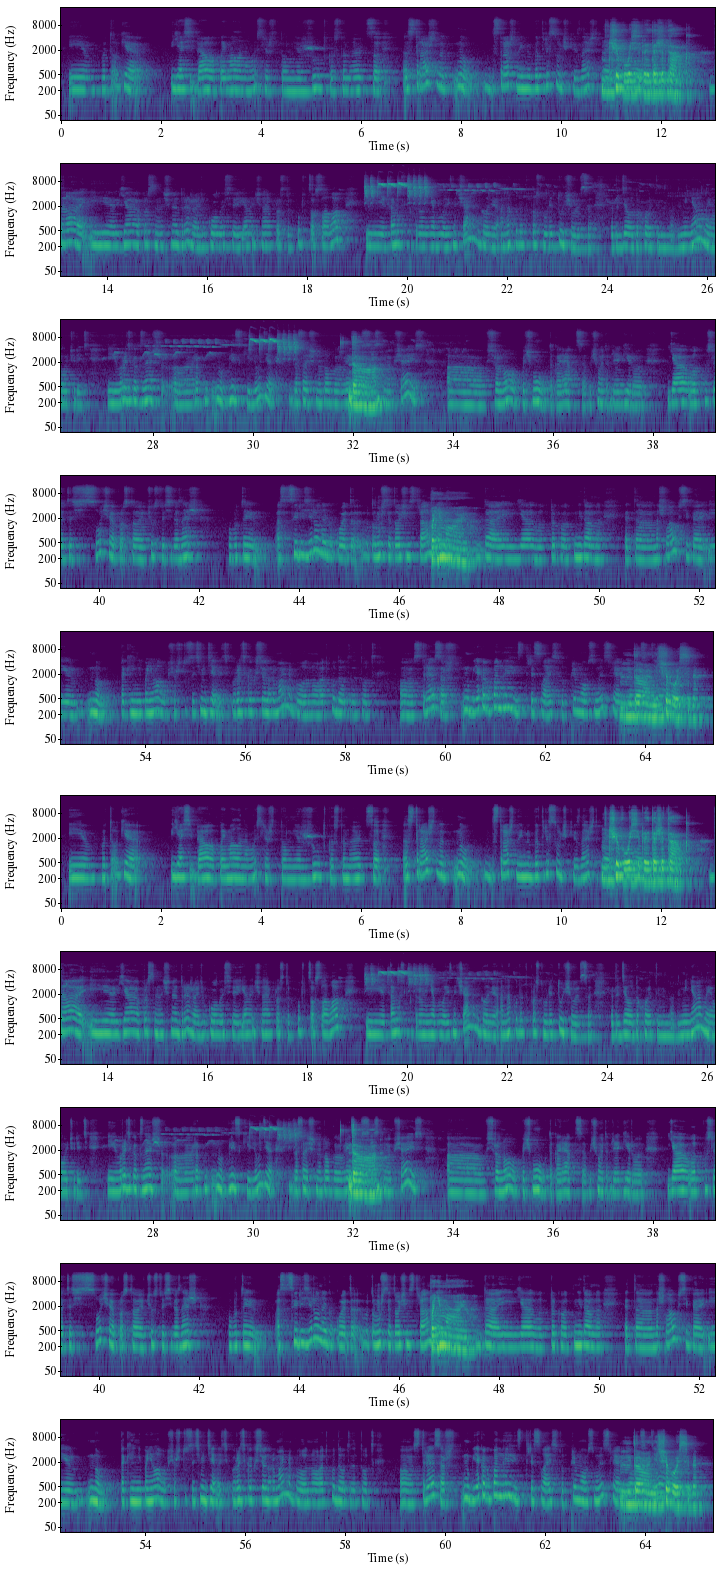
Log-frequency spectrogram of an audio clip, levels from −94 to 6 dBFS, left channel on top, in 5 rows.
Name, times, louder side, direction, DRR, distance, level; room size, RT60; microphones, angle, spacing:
voice 1, 0.2-1.6 2.2-6.6 6.8-12.0 13.0-33.6 33.9-41.9 42.6-43.2 43.5-47.0 47.5-53.3 53.5-58.5 59.1-62.2 62.5-64.5, right 3 dB, 50° right, 2 dB, 0.6 m, -37 dB
voice 2, 10.8-12.4 31.9-32.5 46.6-47.5 63.5-65.0, right 2 dB, 80° right, 7 dB, 1.1 m, -26 dB
Bird vocalization bird call bird song, 19.1-24.3 24.8-25.1 25.4-26.6 26.9-34.3, left 5 dB, 70° left, 1.6 m, -42 dB
26.0 x 9.0 x 2.4 m, 1.2 s
head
